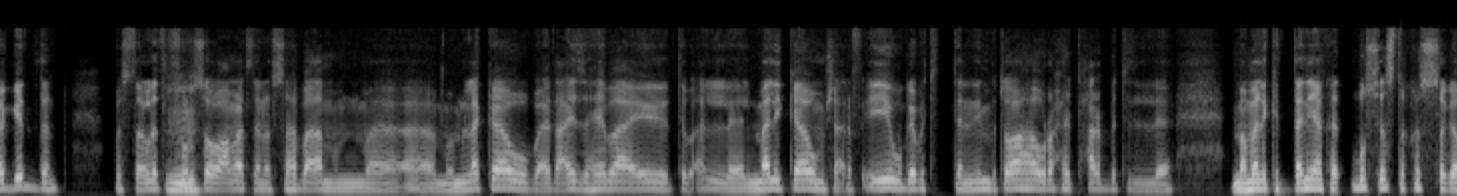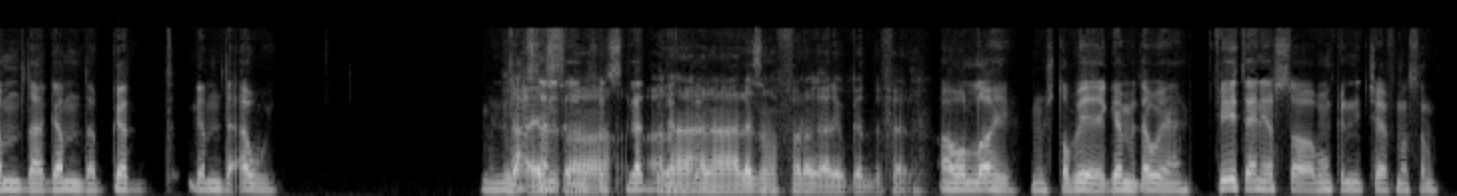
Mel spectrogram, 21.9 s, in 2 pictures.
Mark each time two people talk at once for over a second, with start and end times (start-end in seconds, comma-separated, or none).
14.7-16.4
